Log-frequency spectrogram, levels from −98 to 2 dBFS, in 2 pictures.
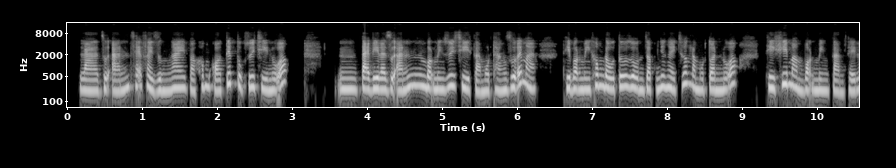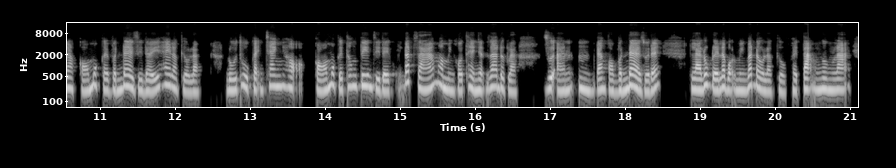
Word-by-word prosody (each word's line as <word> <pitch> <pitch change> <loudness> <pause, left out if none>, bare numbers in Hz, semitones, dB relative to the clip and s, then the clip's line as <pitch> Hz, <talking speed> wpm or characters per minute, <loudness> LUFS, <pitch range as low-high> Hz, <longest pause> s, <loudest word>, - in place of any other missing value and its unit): là 200 -3 0
dự 220 +4 -2
án 200 +5 -1
sẽ 265 - -1
phải 250 -5 0
dừng 200 +1 -1
ngay 240 +2 +1
và 205 - -3
không 255 +4 -4
có 200 - 0
tiếp 315 - +2
tục 265 -5 -1
duy 250 0 +2
trì 220 -3 0
nữa. 240 - +2 0.7
Ừm, 220 0 0
tại 225 -2 +6
vì 225 +1 +6
là 220 -1 +3
dự 215 - 0
án 265 +6 +1
bọn 230 -2 +2
mình 215 0 +1
duy 265 +5 +1
trì 245 -5 +1
cả 195 -2 -3
1,5 200 +4 0
tháng 310 +2 +4
mà. 235 -7 0 0.4
Thì 235 - +4
bọn 225 -2 +1
mình 215 0 0
không 280 +3 0
đầu 230 -3 +3
tư 260 0 +4
dồn 240 -4 +3
dập 220 0 0
như 245 +4 +1
ngày 240 -3 +2
trước 315 +5 -2
là 260 - -1
1 215 -2 -1
tuần 210 -2 +2
nữa. 280 +9 0 0.4
Thì 240 - +5
khi 310 +7 +3
mà 275 -4 +2
bọn 210 -1 0
mình 205 -1 -1
cảm 195 -2 -2
thấy 195 -2 -2
là 235 +1 -1
có 190 +1 -3
một 280 +5 +1
cái 210 -4 -3
vấn 205 +1 0
đề 265 -1 +3
gì 205 -2 -4
đấy, 195 +2 0
hay 290 - +1
là, 240 - 0
kiểu 190 -3 -3
là, 185 0 -2 0.4
đối 205 0 +1
thủ 265 +2 0
cạnh 215 -2 -3
tranh 265 +3 0
họ 240 -3 -3
có 200 0 +1
một 285 +6 +2
cái 215 - -1
thông 260 +3 -2
tin 275 -2 +3
gì 215 -3 -1
đấy 190 -1 +2
cũng - - -19
đắt 340 +1 +3
giá 225 +1 +1
mà 290 - +1
mình 215 -5 +1
có 195 - 0
thể 240 -2 0
nhận 200 -1 +1
ra 260 +1 +2
được 230 -4 -2
là 190 -1 -1 0.4
dự 225 +2 +2
án, 195 +1 -1
ừm, 210 -5 0
đang 215 +1 +2
có 195 -1 -2
vấn 205 +1 +2
đề 260 -4 +6
rồi 190 -1 -1
đấy, 220 +7 +2 0.4
là 210 -2 +4
lúc 285 +4 +2
đấy 205 -2 +4
là 250 - +3
bọn 210 -2 -1
mình 200 0 0
bắt 275 +6 +2
đầu 240 -4 +2
là, 195 -1 -2
kiểu, 185 -2 -4
phải 195 - -2
tạm 220 -1 +3
ngừng 220 -1 +1
lại, 215 0 +1
220 Hz, 310 wpm, -23 LUFS, 205-250 Hz, 0.7 s, tại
